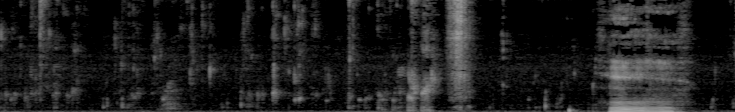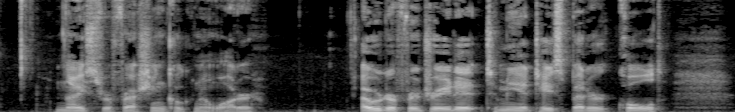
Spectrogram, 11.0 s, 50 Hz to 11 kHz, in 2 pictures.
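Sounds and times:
sipping and swallowing: 0:00.0 - 0:06.0.

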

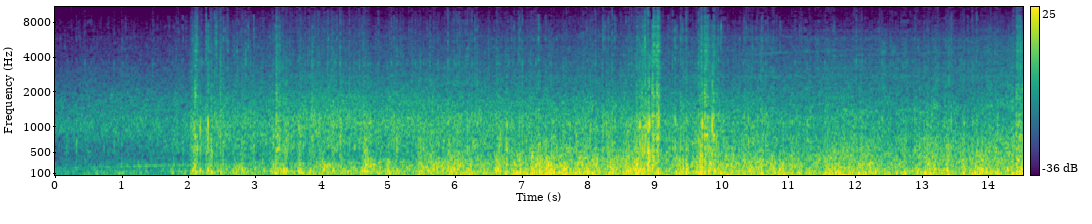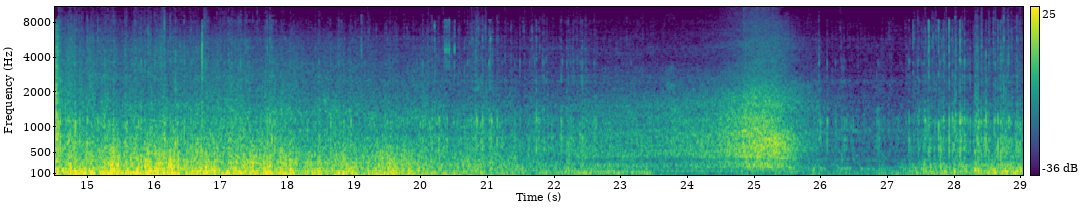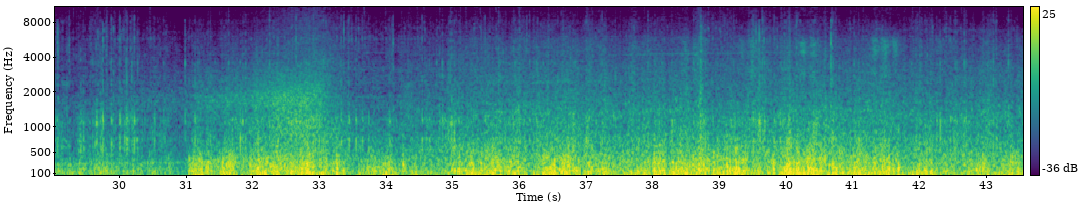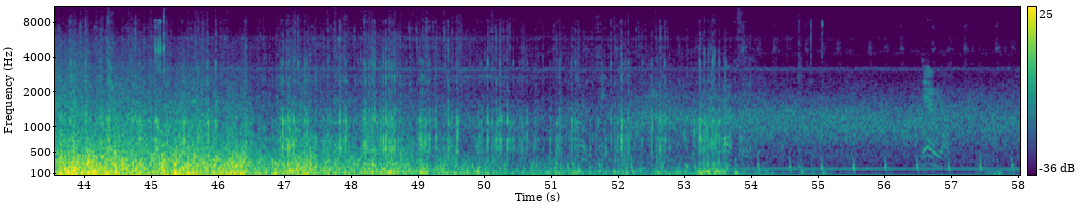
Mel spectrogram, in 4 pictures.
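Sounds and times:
car passing: 0:00.0 - 0:58.0
wind buffeting microphone: 0:00.0 - 0:58.0.

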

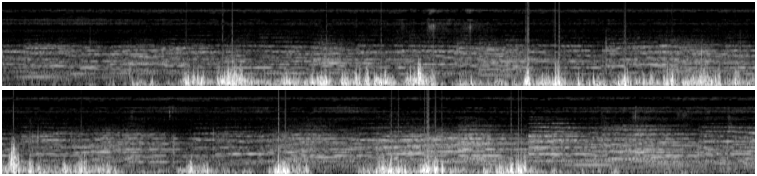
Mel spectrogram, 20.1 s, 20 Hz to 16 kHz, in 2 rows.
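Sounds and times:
church bells ringing: 0:00.0 - 0:20.0
low rumbling bursts: 0:14.8 - 0:17.7.

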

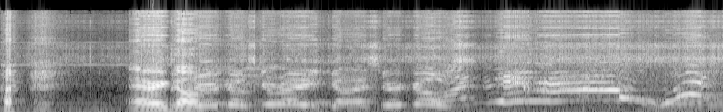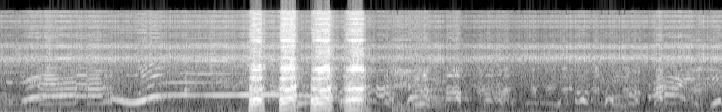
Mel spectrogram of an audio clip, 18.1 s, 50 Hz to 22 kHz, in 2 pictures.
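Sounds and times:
sparklers hissing: 0:00.0 - 0:18.0
young voices whooping and calling: 0:05.8 - 0:18.0.

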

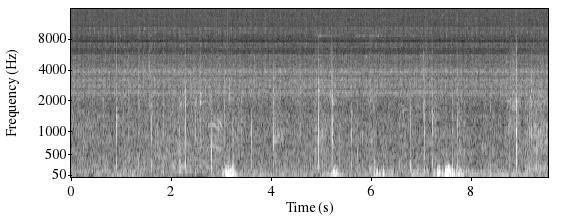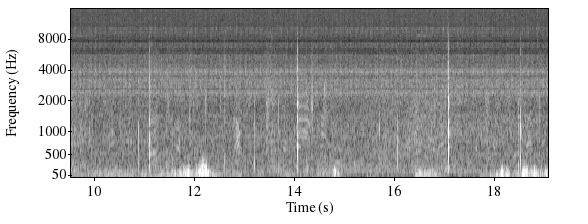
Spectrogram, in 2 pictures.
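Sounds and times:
tennis balls struck by rackets: 0:00.6 - 0:14.8, 0:15.6 - 0:17.3.

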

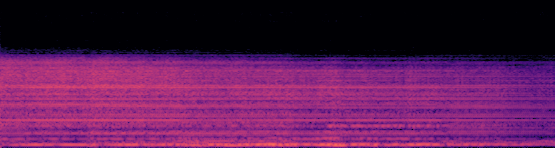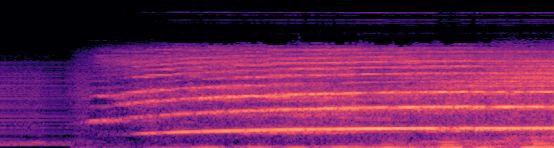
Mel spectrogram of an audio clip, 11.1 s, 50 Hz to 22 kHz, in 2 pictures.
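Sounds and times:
air raid siren wail: 0:06.6 - 0:11.0.

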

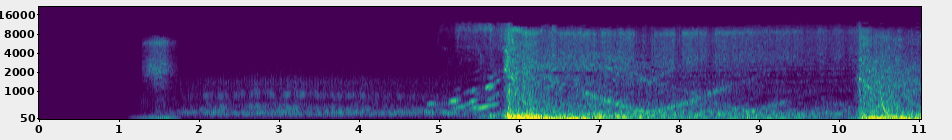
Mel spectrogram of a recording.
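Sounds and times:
musical drone: 0:01.2 - 0:11.0.

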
